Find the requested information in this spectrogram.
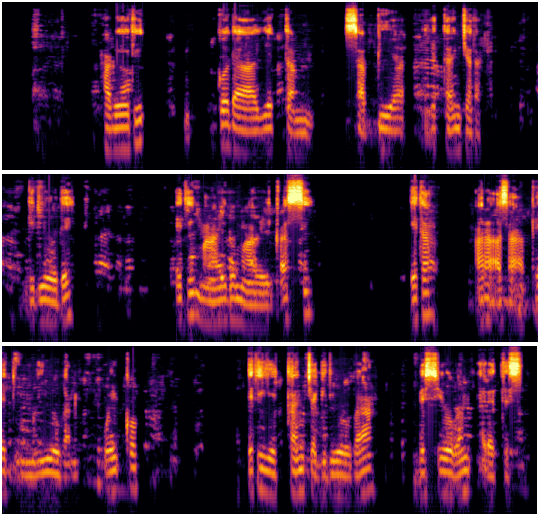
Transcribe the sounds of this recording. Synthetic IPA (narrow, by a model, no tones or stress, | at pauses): hɐɡe̞ːt̪ɪ | ɡɔd̪aːjɛt̪ːɐn | sɐbːɪjɐjɛ̰t̪ːɐnt͡ʃːɐt̪ɐ | ɡɪd̪ɪjo̞ːd̪ɛ | ʔɪt̪ɪmaːjd̪ɔmaːwɛkʼɐsːɪ | ʔɪt̪ɐ | hɐ̰ɾɐ̰ʔɐ̰sa̰ːpːɛd̪ʊmːɐjjoːɡɐnwɔjkːɔ | ɪt̪ɪjɛkːɐnt͡ʃːɐɡɪd̪ɪjo̞ːɡaː | bɛsːɪjo̞ːɡɐnɛ̰ɾɛt̪ːes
